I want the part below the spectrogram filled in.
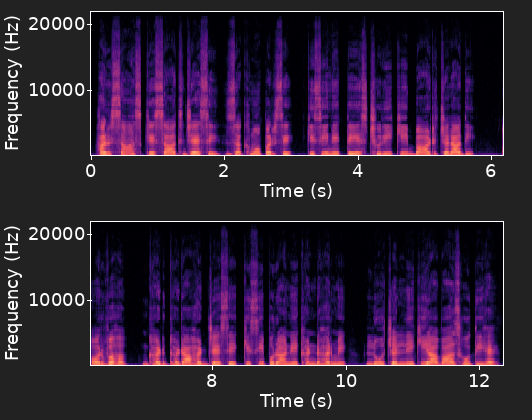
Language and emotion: Hindi, neutral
